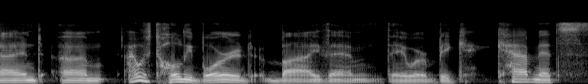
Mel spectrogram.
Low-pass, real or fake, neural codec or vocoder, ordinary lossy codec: 7.2 kHz; real; none; MP3, 64 kbps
